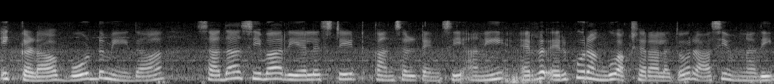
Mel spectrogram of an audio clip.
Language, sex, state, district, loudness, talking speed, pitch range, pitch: Telugu, female, Telangana, Mahabubabad, -16 LUFS, 100 wpm, 195-250 Hz, 220 Hz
